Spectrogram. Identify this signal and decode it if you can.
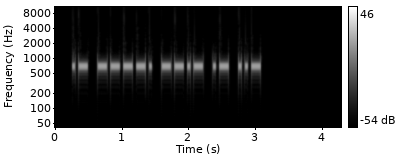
Morse code, heard as a keyed tone, about 25 wpm, 700 Hz. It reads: A9QAU
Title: Code Groups - 5 Letter:Numbers - 25wpm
